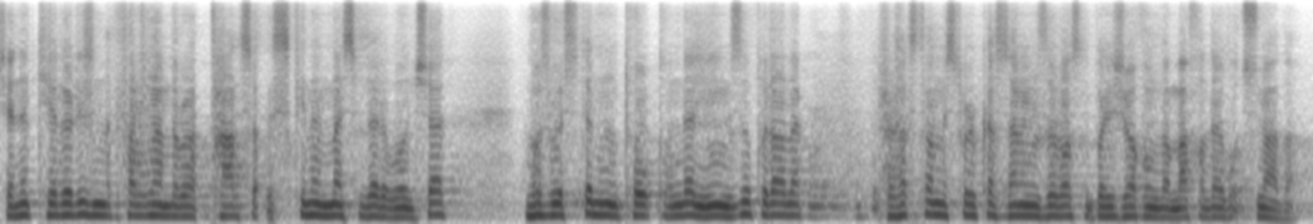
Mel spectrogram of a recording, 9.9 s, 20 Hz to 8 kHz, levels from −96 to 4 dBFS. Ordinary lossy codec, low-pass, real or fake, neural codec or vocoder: none; none; fake; codec, 16 kHz, 0.5 kbps, FunCodec, trained on Chinese and English, 25 frames a second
